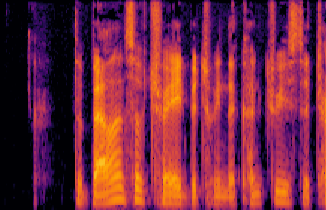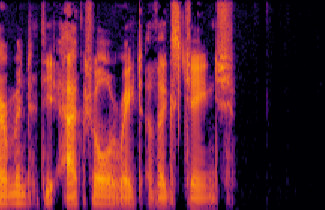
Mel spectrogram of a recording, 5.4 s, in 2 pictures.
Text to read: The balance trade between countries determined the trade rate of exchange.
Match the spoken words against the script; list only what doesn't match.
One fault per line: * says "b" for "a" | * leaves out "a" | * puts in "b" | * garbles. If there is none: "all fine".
* puts in "of"
* puts in "the"
* says "actual" for "trade"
